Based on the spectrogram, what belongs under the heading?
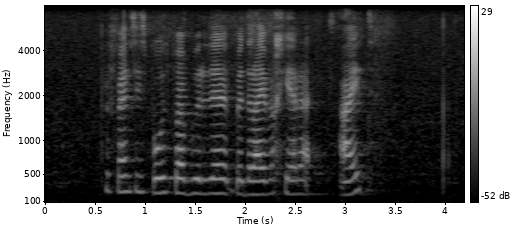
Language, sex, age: Afrikaans, female, 18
